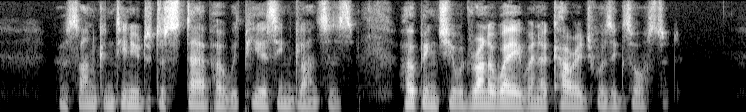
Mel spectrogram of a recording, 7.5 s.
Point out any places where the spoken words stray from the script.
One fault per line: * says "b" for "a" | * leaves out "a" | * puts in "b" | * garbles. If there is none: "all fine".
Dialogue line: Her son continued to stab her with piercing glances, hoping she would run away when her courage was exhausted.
all fine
